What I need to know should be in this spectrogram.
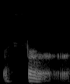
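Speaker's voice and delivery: refer, with stress on second syllable -fer. Contrasting stressed and unstressed versions of refer: stress on second syllable 'fer'. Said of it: "I'm putting the stress on the er".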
